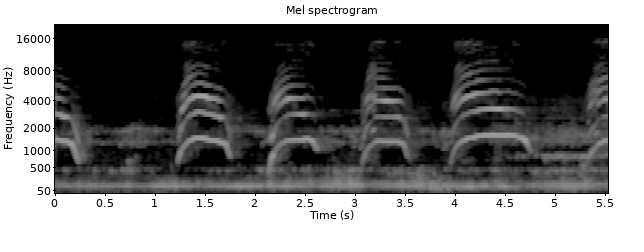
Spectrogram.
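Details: Kitten crying for its mother and milk after she has gone: about six loud, bright meows, rising sharply then falling, roughly one per second, some drawn out, over a low rumbling background hum.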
